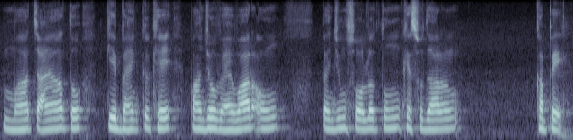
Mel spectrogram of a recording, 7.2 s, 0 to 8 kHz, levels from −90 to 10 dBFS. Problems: constant background noise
